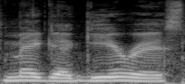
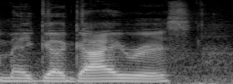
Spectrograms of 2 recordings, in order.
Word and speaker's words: Megaguirus: Megalon it's my top 5 favorite Godzilla films actually and that's purely a bias because I grew up with it it's megaguirus not mega gyrus I don't care man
